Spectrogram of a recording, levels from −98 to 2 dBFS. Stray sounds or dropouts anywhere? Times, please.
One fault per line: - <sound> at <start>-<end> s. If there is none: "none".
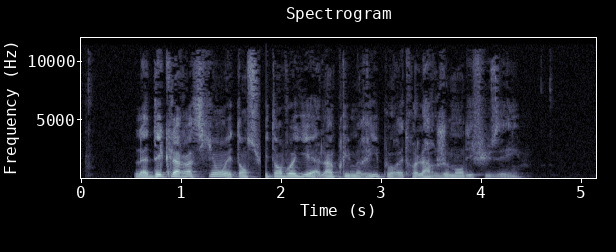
- dropout at 1.8-1.8 s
